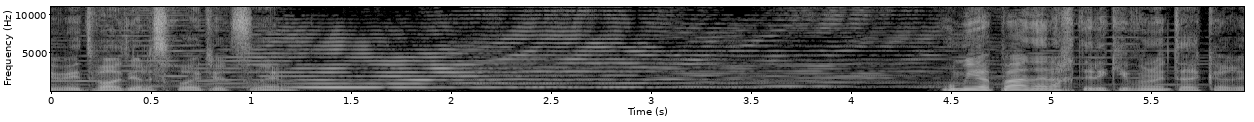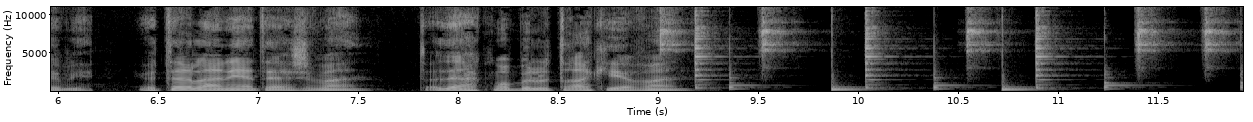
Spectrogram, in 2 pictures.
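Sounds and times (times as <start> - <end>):
speech: 0.0 - 1.6, 4.4 - 9.3
bright buzzy synth lead holding a siren-like note: 0.0 - 6.2.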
